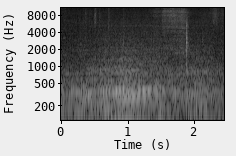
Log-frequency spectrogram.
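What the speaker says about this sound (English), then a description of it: "do a full throttle acceleration here on dry pavement with 275mm wide tires" A 2019 Volvo S60 Polestar Engineered T8 hybrid launches at full throttle on dry pavement with 275mm tires, its engine droning and rising steadily in pitch with a faint electric whine, heard from inside the cabin without talk.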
